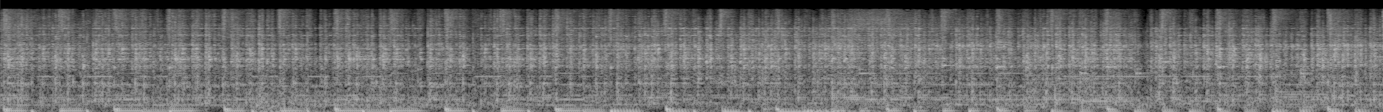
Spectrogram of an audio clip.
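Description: Wooden roller coaster's lift chain clattering rapidly and steadily as the train is hauled up the lift hill, with music playing underneath.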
